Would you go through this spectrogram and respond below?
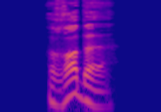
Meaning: inflection of robben: 1. first-person singular present 2. first/third-person singular subjunctive I 3. singular imperative
- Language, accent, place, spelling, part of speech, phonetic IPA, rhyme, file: German, Germany, Berlin, robbe, verb, [ˈʁɔbə], -ɔbə, De-robbe.ogg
